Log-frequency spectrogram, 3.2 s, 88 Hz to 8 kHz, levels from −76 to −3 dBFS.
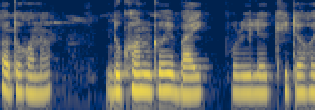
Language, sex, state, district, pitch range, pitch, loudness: Assamese, female, Assam, Sonitpur, 180-195 Hz, 185 Hz, -17 LUFS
